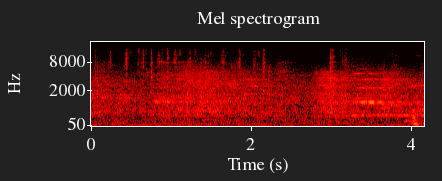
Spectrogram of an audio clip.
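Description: Quiet handling of engine parts: a few light clicks as a small bolt and a sheet-metal heat shield are fitted by hand, over faint room noise.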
